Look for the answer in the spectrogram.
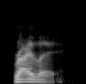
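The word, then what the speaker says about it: R'lyeh: He's influencing people from deep in sunken Raleigh. How do you say it? – Riley.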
